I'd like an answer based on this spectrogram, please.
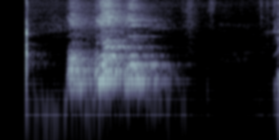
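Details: Alert dogs in the countryside. A sharp click gives way to one drawn-out, whining harmonic bark lasting about a second, then it falls silent.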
